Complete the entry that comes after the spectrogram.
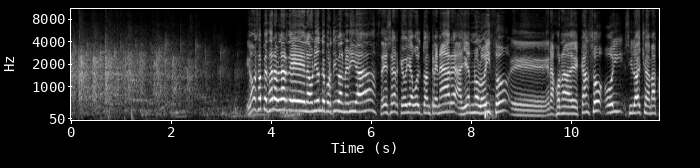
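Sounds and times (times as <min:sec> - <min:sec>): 
studio audience applause: 0:00.0 - 0:04.2
speech: 0:03.5 - 0:11.7.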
